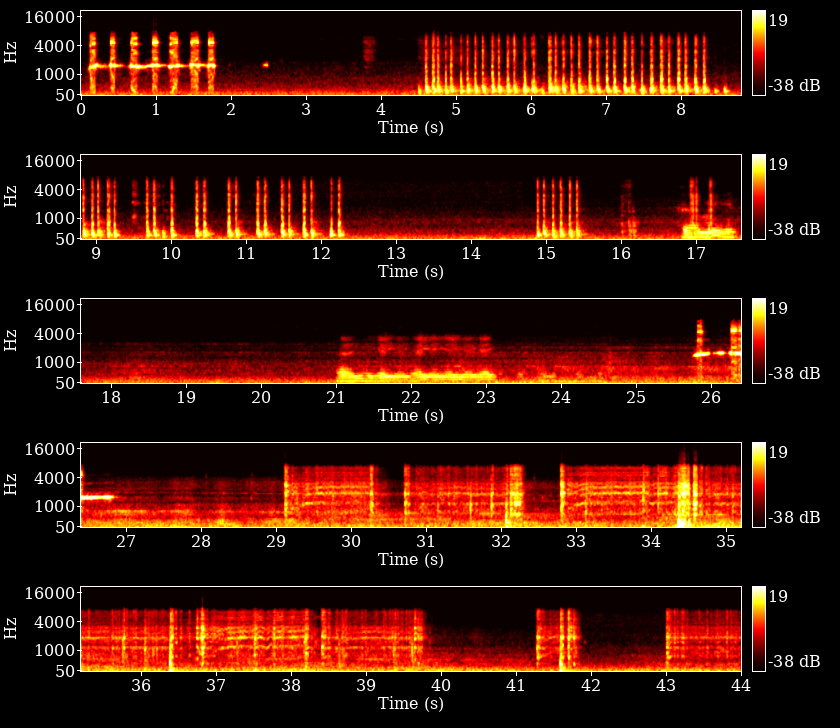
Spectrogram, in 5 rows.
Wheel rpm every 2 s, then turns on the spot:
0, 0, 0, 0, 0, 0, 0, 0, 0, 0, 0, 0, 0, 0, 90, 130, 130, 160, 150, 110, 30, 80.
none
